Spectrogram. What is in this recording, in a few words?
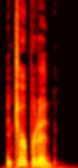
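"interpreted", US English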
